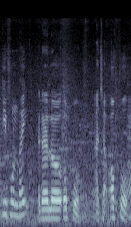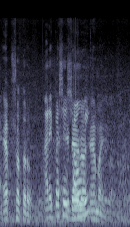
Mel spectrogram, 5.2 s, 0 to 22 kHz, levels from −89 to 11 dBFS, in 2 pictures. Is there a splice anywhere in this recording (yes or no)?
yes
